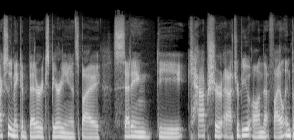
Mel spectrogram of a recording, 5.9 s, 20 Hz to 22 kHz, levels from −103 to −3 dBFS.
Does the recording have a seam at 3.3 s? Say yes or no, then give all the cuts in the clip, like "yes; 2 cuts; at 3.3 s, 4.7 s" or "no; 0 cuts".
yes; 1 cut; at 3.3 s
